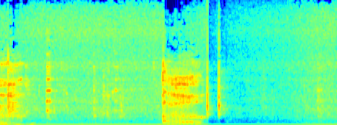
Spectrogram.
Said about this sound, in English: Oh, he's just yakking on a bone. He got it up. He's all right now.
